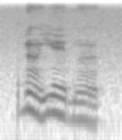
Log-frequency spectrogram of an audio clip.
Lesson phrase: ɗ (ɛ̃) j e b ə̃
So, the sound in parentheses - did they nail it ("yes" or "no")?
no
